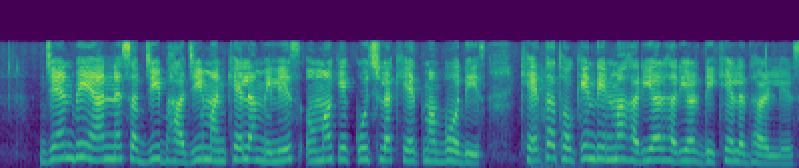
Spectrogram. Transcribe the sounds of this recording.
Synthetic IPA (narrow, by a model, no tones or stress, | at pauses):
d͡ʒeːnbʱianːesəb̚d͡ʒibʱaːd͡ʒimɐnkʰeːlamɪlisomãkekʊt͡ʃʰlɐkʰeːt̪mãboːd̪iːskʰeːt̪ɐt̪ʰoːkind̪ɪnmãɦɐɾijəɾɦɐɾjəɾd̪ɪkʰelɐd̪ʱɐɽliːs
